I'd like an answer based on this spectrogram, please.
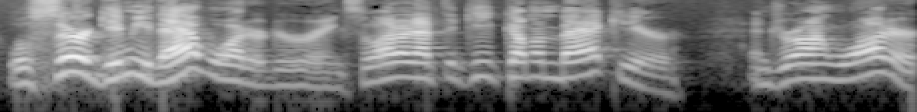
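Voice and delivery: a woman's loud, mocking, sarcastic retort. Retelling a story, voicing the woman's reply to him as a mock-sarcastic woman's reply. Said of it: "I can almost see her like sarcastically saying this".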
